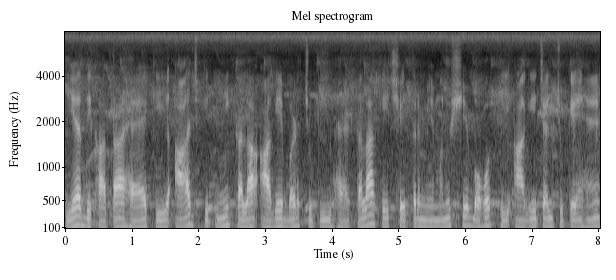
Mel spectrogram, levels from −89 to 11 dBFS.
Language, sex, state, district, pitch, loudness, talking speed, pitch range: Hindi, male, Chandigarh, Chandigarh, 115 Hz, -20 LUFS, 165 wpm, 105-120 Hz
